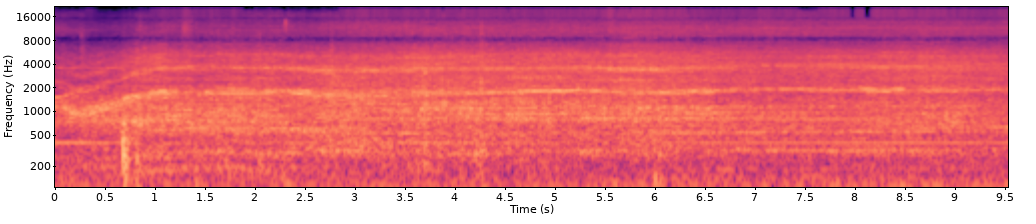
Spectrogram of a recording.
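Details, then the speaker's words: 2022 Forest River RPOD 202 travel trailer: at full slide-out extension, the slide motors give a steady whine at one pitch over a low hum as they square off, then shut off; normal. "So once that slide's fully extended, we're just going to hear the motors kind of whine a little bit, and they'll square themselves off and then turn themselves off."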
